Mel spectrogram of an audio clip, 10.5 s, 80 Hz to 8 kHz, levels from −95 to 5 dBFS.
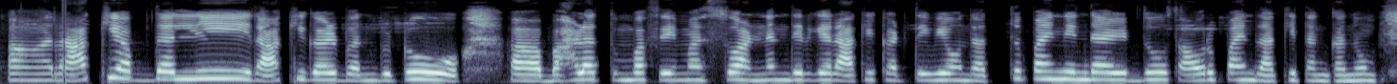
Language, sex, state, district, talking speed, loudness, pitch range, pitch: Kannada, female, Karnataka, Mysore, 115 wpm, -16 LUFS, 215-245 Hz, 230 Hz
